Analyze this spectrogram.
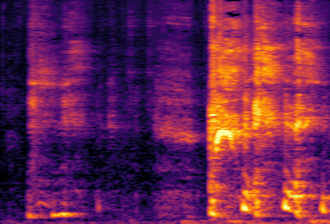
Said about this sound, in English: I did a little burp there, if anyone picked it up.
